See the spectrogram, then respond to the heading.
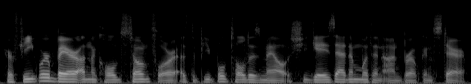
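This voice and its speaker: A man with a fairly low voice reads a story aloud for a reaction video. His telling is expressive and slips into casual commentary. The sound is dry, with little room around it. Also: brisk, no echo.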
